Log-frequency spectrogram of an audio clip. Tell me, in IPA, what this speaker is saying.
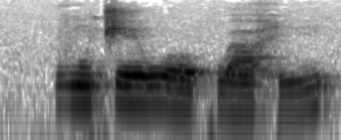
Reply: v ũ˧ t͡ʃ eː˧ w oː˨ kʷ aː˨ h i˨˦

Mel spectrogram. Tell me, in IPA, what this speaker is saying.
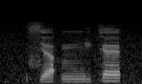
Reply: sʲ a ʔ mː i k ɛ

